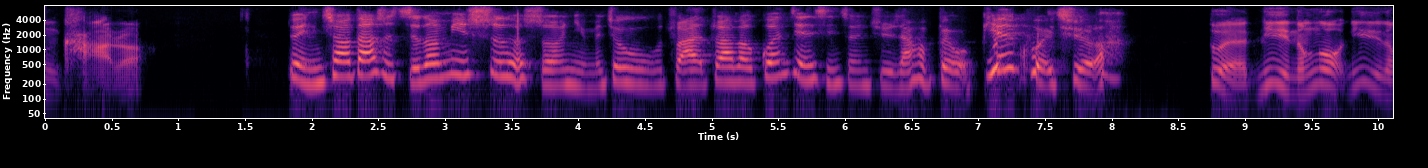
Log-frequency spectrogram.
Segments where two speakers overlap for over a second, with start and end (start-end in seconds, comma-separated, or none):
none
